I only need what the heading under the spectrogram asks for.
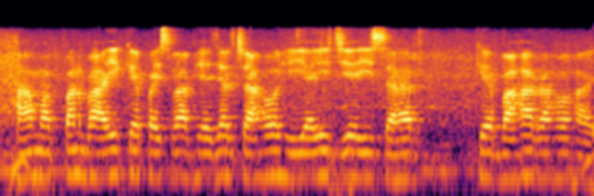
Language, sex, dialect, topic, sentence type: Magahi, male, Southern, banking, statement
